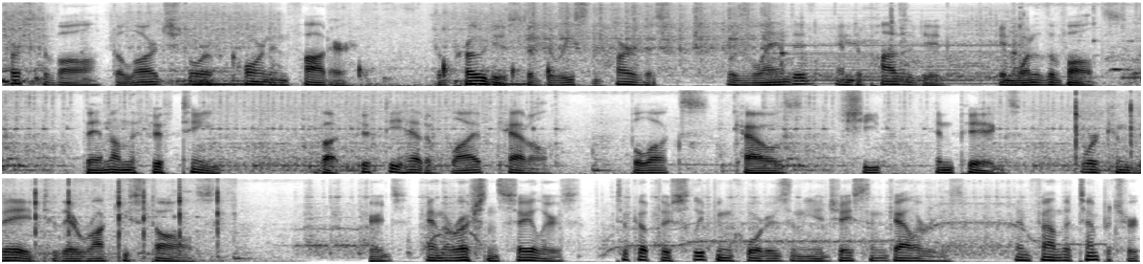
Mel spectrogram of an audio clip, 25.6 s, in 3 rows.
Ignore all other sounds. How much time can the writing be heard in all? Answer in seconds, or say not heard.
4 s.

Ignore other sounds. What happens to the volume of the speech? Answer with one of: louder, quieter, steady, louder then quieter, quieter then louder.
steady.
